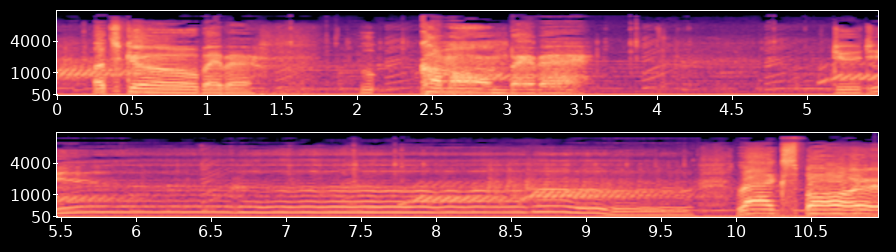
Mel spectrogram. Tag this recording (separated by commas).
Music, Speech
